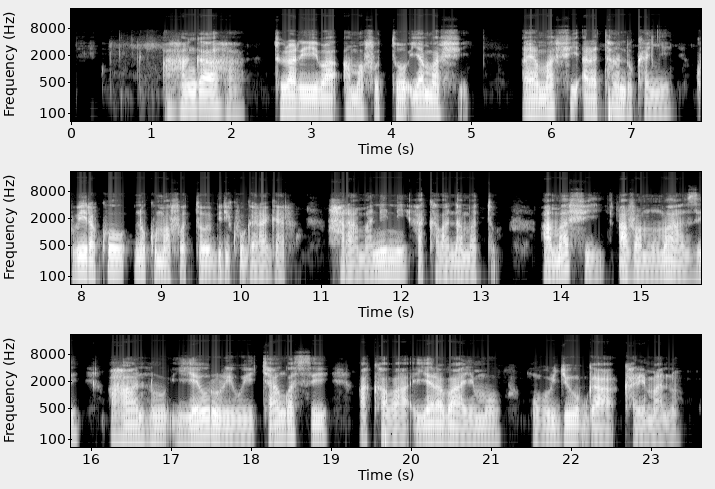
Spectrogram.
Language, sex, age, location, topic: Kinyarwanda, male, 25-35, Musanze, agriculture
